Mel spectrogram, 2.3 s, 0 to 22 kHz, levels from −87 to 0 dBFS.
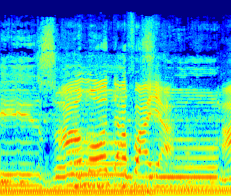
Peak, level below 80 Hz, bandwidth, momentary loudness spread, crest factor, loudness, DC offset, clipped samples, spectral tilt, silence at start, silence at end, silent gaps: -4 dBFS; -28 dBFS; 17 kHz; 6 LU; 14 dB; -17 LUFS; under 0.1%; under 0.1%; -4.5 dB/octave; 0 s; 0 s; none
